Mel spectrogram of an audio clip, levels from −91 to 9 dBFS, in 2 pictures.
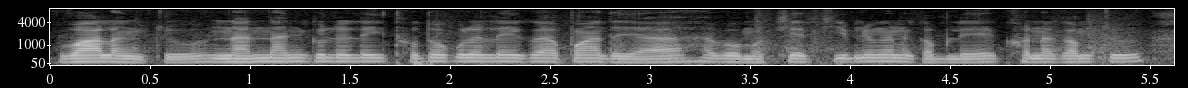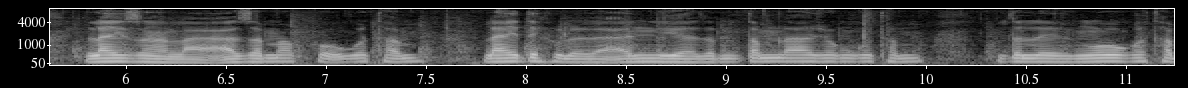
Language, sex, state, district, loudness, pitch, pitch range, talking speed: Wancho, male, Arunachal Pradesh, Longding, -21 LUFS, 130 Hz, 125-135 Hz, 255 wpm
